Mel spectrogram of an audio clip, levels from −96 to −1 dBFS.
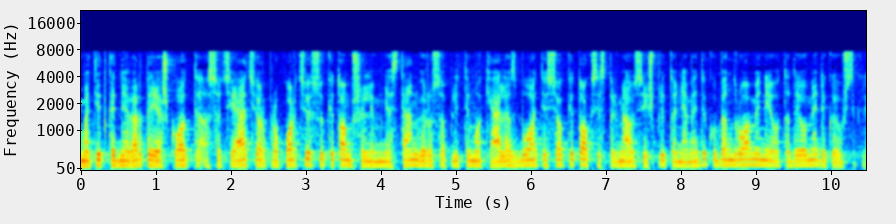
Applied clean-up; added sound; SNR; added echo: none; none; none; none.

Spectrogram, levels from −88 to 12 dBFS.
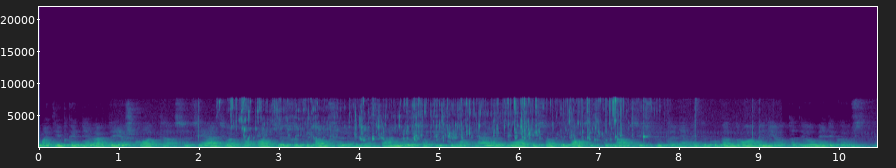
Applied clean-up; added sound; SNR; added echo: none; Liquid; 18 dB; reverberation time 0.7 s.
